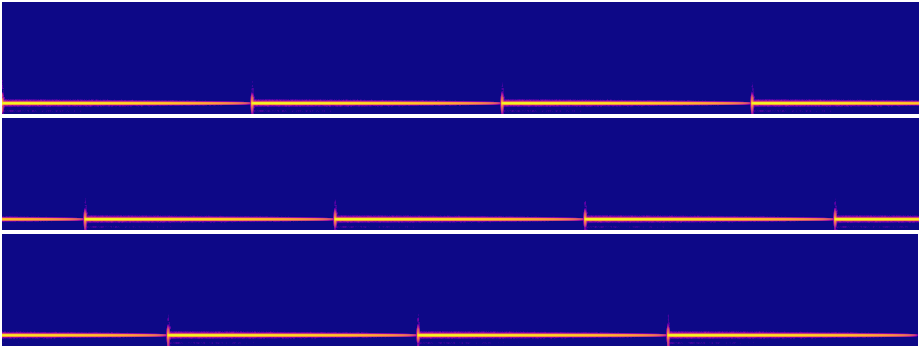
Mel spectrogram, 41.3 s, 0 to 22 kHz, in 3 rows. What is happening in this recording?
Sinusoidal sound (500 Hz) with melt closure, repeated 11 times.
bell, 1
